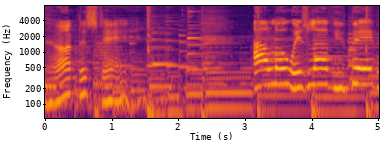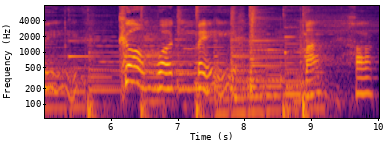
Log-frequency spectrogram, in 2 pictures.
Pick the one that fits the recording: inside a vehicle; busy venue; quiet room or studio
busy venue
